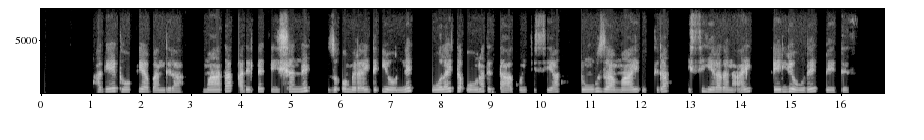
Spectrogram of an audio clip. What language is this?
Wolaytta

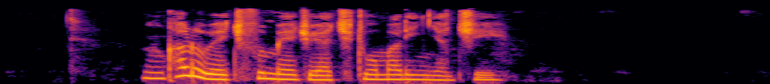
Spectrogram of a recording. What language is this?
Ganda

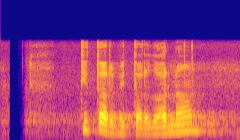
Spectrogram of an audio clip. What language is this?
Nepali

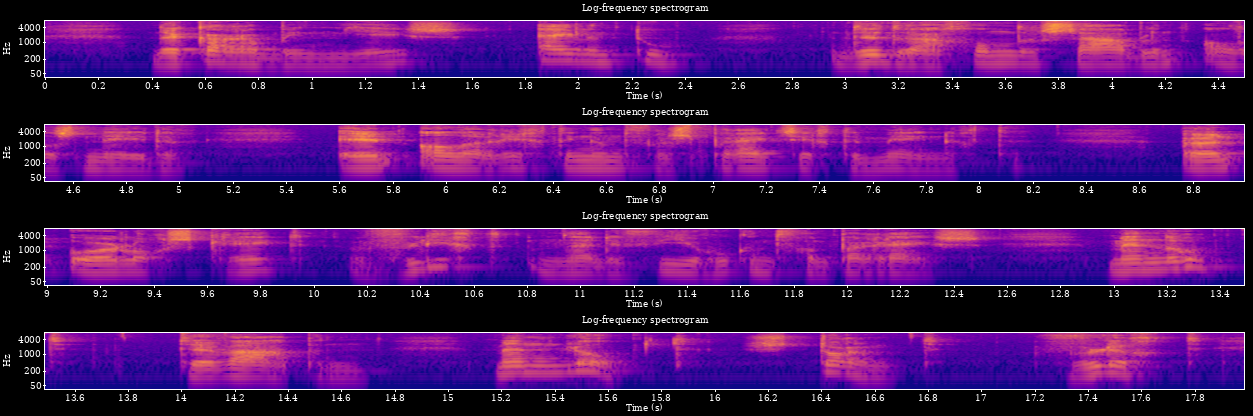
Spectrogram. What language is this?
Dutch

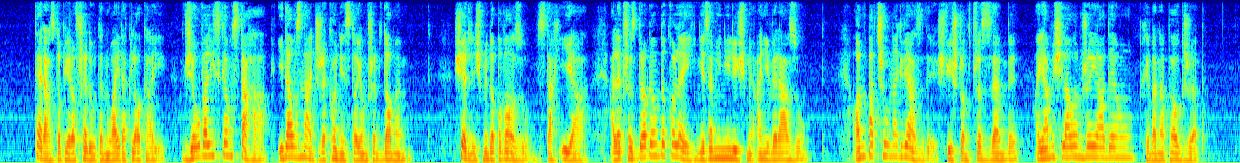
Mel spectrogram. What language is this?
Polish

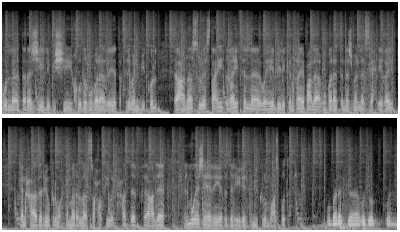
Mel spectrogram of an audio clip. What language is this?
Arabic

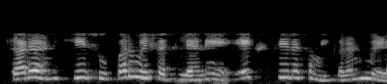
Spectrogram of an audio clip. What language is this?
Marathi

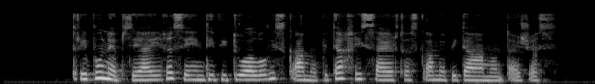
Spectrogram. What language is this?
Georgian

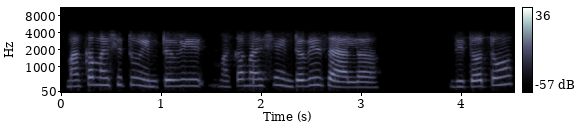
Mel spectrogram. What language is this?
Konkani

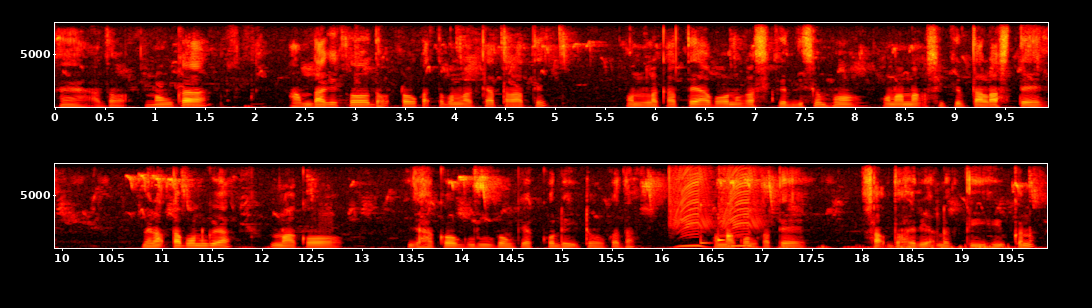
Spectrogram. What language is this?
Santali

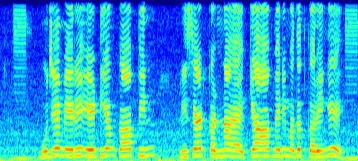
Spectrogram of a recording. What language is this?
Hindi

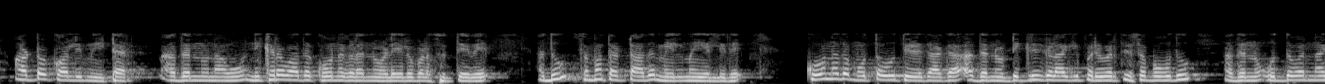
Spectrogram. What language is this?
Kannada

